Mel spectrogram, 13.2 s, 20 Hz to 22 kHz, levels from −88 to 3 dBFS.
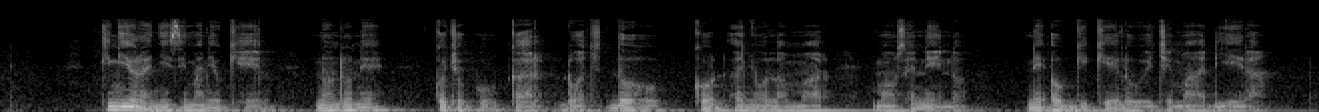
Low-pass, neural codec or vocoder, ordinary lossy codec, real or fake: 10.8 kHz; none; none; real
